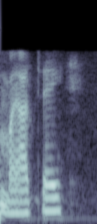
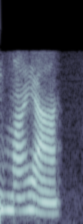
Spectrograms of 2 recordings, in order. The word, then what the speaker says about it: Maat: Am I saying it right? Maate? M-A-A-T. – You can say it that way. Some people say simply Maya, but yes, you can say it that way.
